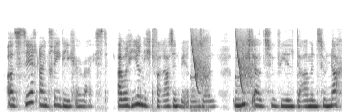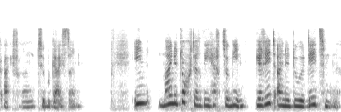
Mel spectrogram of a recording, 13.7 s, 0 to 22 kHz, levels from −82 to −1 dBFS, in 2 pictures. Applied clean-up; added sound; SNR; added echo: none; Bird; 2 dB; none.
